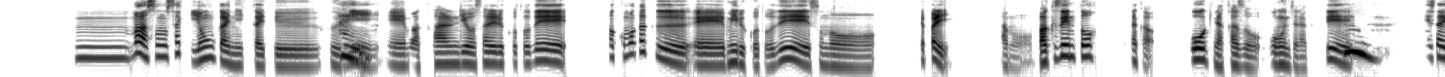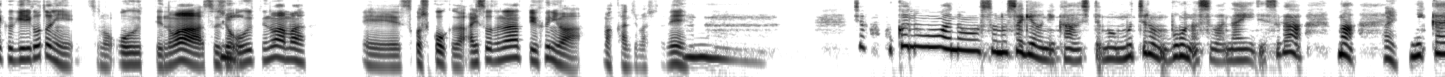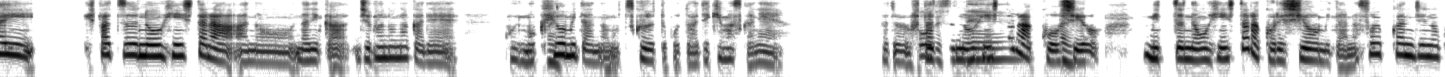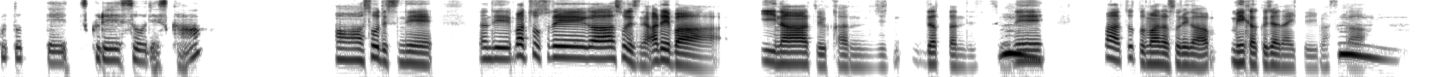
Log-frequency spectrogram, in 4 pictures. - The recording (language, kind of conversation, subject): Japanese, advice, 長くモチベーションを保ち、成功や進歩を記録し続けるにはどうすればよいですか？
- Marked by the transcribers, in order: none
